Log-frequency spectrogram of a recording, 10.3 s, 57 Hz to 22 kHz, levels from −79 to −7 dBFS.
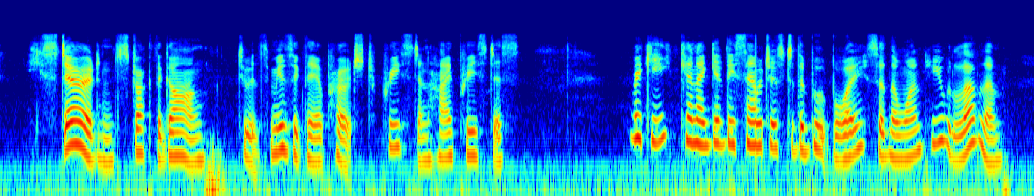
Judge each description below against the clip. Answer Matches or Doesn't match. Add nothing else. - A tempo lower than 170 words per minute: Doesn't match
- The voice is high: Matches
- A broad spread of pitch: Matches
